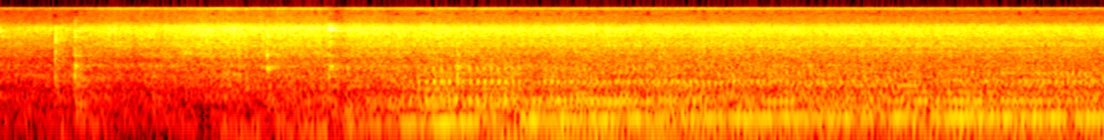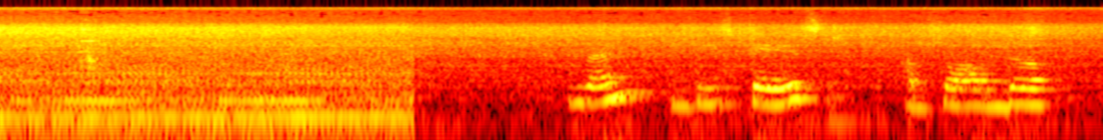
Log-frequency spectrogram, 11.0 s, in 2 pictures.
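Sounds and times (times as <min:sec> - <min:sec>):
steady low hum: 0:01.6 - 0:07.6.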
